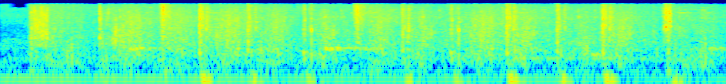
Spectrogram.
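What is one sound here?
Footsteps thud on stone at a quick, even pace.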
